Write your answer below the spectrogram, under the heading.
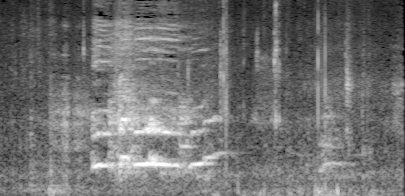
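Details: Male tiger-striped house cat, angered while being played with, lets out one strained, wavering yowl of about a second, then a fainter short growl-like call amid quiet rustling.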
